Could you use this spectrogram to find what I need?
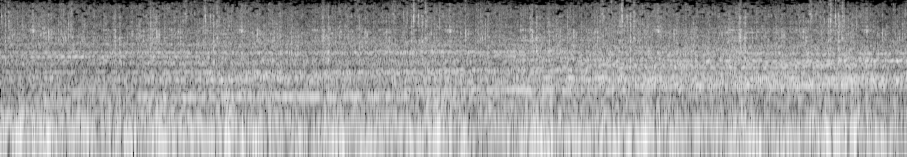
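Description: A heavy stone block scrapes and grinds across a stone floor.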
